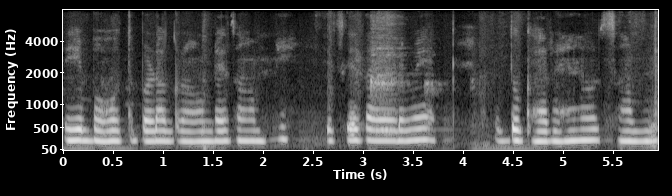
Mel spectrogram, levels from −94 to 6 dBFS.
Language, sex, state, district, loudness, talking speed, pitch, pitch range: Hindi, female, Uttar Pradesh, Shamli, -15 LUFS, 140 wpm, 225 Hz, 215-235 Hz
